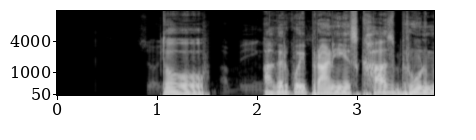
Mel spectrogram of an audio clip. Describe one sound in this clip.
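An elderly man speaks calmly into a microphone, close by.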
